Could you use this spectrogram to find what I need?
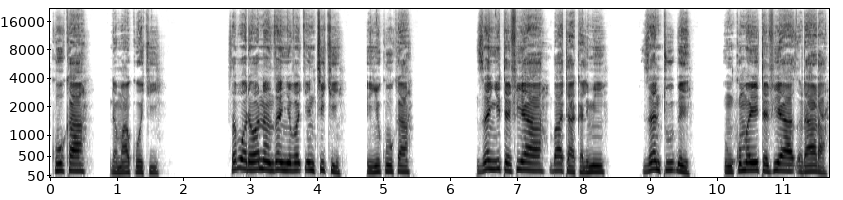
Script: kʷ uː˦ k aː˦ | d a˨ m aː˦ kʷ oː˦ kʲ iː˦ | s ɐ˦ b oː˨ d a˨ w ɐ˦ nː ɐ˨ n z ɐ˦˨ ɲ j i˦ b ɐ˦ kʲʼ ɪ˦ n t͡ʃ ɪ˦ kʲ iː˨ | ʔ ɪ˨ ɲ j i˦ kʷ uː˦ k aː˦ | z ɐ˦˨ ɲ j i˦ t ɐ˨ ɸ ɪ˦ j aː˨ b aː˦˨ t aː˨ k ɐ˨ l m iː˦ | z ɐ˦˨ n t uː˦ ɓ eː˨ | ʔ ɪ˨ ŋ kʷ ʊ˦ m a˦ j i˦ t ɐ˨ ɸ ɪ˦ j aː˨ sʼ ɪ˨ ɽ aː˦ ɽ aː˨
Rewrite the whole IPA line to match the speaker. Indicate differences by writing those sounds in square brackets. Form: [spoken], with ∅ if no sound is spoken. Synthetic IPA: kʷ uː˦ k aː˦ | d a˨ m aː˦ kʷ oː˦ kʲ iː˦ | s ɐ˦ b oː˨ d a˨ w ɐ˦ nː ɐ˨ n z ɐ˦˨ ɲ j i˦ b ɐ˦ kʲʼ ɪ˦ n t͡ʃ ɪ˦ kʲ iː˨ | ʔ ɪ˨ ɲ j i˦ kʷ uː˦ k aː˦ | z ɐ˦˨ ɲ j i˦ t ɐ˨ ɸ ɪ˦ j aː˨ b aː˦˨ t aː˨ k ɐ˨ l m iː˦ | z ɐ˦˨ n t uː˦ ɓ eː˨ | ʔ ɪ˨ ŋ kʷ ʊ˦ m a˦ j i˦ t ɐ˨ ɸ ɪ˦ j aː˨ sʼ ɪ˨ ɽ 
